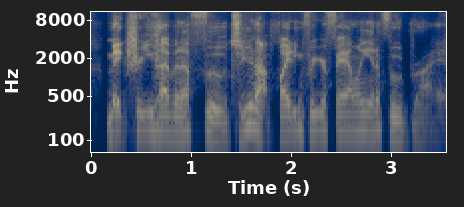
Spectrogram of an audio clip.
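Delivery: high-pitched radio ad announcer voice, selling tone. Retelling a radio ad heard with mom: imitating a radio ad announcer voice. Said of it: "car advertisements on the radio in the early two thousands".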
